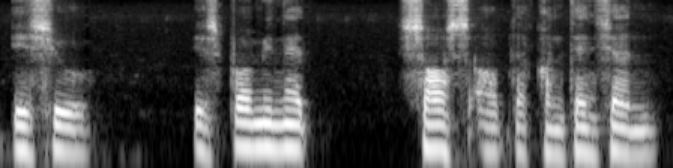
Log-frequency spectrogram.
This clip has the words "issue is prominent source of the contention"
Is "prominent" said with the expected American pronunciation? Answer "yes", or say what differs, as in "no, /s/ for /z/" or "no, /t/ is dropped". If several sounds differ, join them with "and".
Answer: no, /ɹ/ is dropped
